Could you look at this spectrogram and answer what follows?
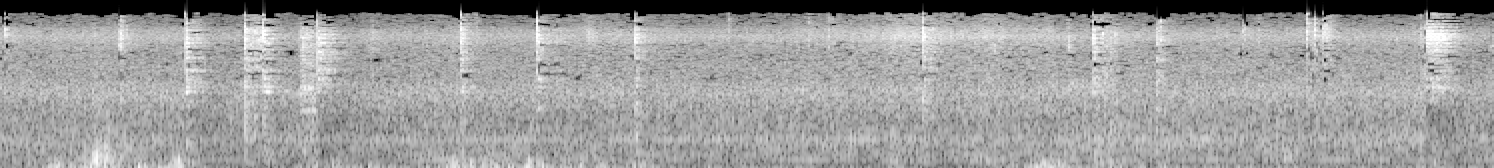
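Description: Spoon and plates clinking and scraping during a meal, in scattered sharp clicks and taps, over a faint steady hum.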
